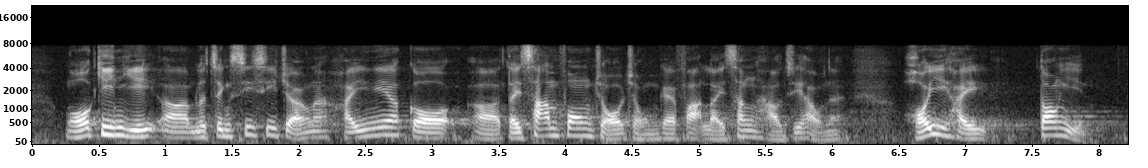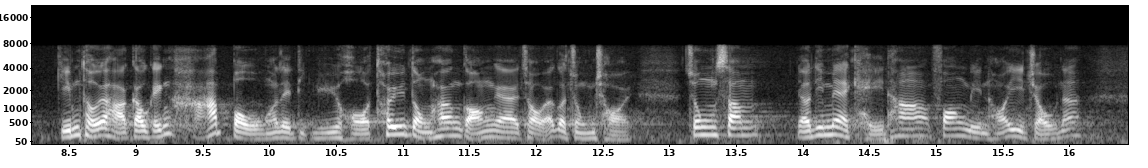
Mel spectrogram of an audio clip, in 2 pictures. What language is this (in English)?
Cantonese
